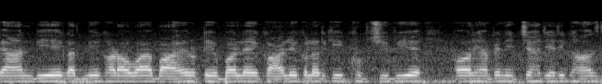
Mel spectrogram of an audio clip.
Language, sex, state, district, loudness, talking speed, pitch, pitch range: Hindi, male, Haryana, Rohtak, -14 LUFS, 260 wpm, 140 Hz, 135-140 Hz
